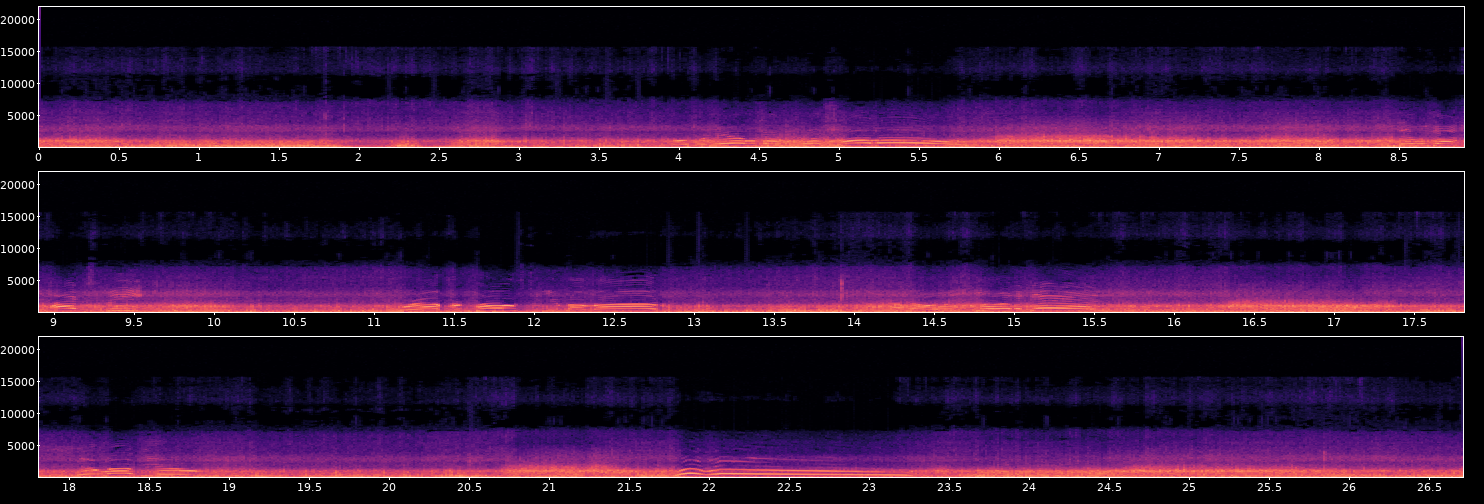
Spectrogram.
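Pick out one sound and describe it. Wind rushes loudly and steadily past, as if heard while flying under a canopy.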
